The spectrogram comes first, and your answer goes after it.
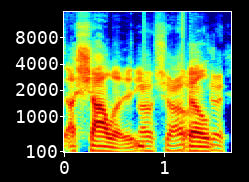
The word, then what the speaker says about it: Ayala: this lineup and David ashala that's how you pronounce it apparently it's ashala Ayala um like he's a he's a highly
